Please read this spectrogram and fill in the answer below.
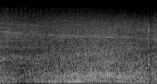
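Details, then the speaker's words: Honda Civic D16 with new turbo kit, first start: crisp, even revving with steady exhaust note and no misfire or stumble; no leaks, running healthy. "sounds good all right it's going really well no leaks"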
